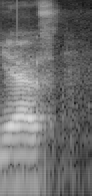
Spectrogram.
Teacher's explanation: The front of the tongue articulates with the down part of the hard palate. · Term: Palatal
